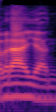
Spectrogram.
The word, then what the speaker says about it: Brian: la cuenta, Brian Chambuleirón, pronuncio Brian Chambuleirón porque en francés es Brian, ¿no? Exacto. En inglés sería Brian, digo, por cualquiera que se asome recién aquí. O en la Argentina se puede decir Brian también.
